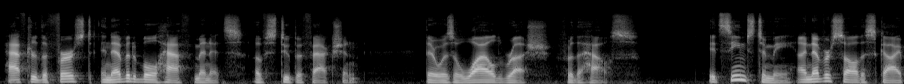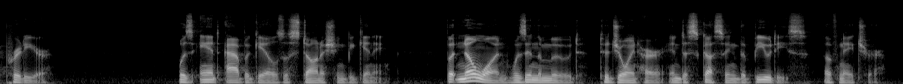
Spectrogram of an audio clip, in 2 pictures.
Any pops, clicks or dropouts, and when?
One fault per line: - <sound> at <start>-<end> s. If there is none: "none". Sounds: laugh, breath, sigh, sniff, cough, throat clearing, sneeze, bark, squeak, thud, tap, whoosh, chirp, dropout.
none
